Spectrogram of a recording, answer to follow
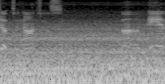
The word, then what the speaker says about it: Natchez: Natchez. I think it's Natchez, because someone said it was like matches with an N.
